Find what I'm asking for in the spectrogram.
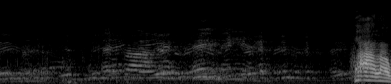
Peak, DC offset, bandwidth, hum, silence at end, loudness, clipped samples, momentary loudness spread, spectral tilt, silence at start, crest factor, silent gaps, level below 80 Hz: -12 dBFS; under 0.1%; 16.5 kHz; none; 0 s; -38 LUFS; under 0.1%; 21 LU; -5 dB/octave; 0 s; 26 dB; none; -70 dBFS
